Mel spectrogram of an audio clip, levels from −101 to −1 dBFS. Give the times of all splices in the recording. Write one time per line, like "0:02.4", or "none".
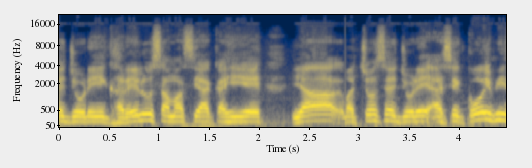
none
